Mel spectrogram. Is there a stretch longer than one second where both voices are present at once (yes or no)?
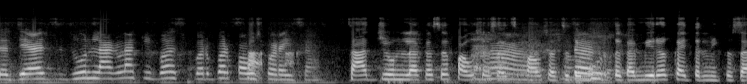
yes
